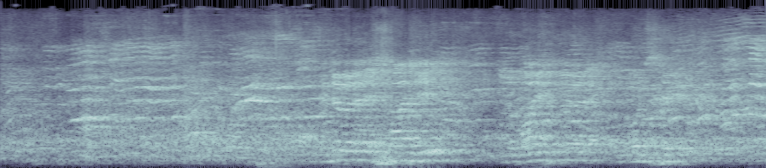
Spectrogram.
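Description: A crowd of men, women and children chatters in a large echoing hall.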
